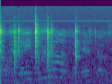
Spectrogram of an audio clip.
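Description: About five sharp clinks of a metal fork or serving spoon against a plate as food is scooped and served, irregularly spaced.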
